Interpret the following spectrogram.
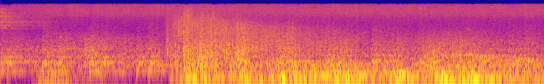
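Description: Thunderstorm: a steady hiss of rain with a low rumble, then a sudden clap of thunder about two and a half seconds in that rolls away slowly into a continuing rumble.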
